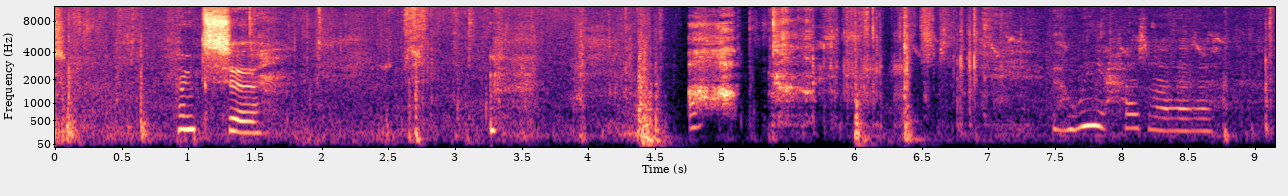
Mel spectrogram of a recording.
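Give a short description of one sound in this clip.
A young woman talks playfully close by.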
